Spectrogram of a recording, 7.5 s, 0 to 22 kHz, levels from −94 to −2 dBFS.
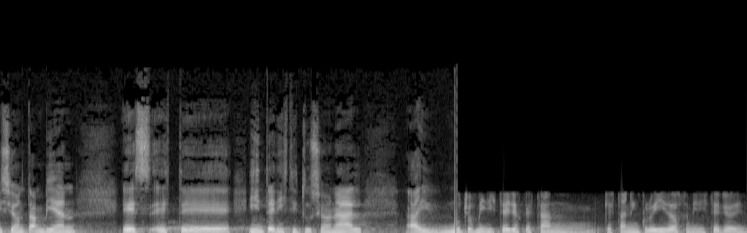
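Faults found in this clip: Input switched to a poorer device at 4.56 s: 20 ms dropout, then dull band-limited sound, nothing above 3.8 kHz, level down about 5 dB, new low hiss. Likely mic-to-headset handover.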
